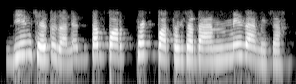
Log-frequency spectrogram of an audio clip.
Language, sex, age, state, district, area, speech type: Nepali, female, 45-60, West Bengal, Darjeeling, rural, conversation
